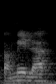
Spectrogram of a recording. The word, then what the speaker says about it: Pamela: And our names kind of sound the same, because my name in Mexico is pronounced Pamela.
